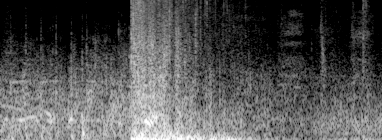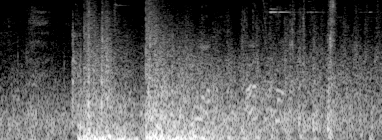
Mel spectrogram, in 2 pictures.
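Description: Loud blasts boom close by, echoing briefly.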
